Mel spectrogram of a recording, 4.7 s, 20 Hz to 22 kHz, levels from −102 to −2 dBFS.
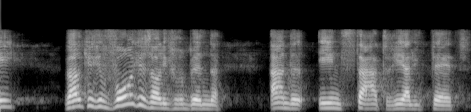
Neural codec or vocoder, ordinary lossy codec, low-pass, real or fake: codec, 16 kHz, 4.8 kbps, FACodec; none; 7.2 kHz; fake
